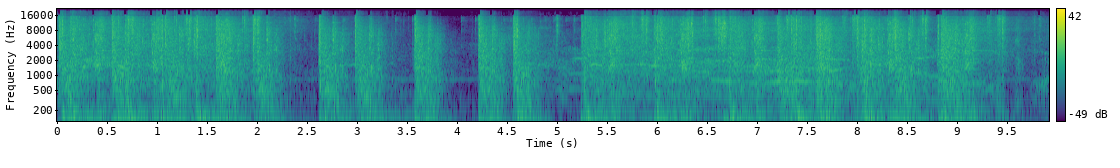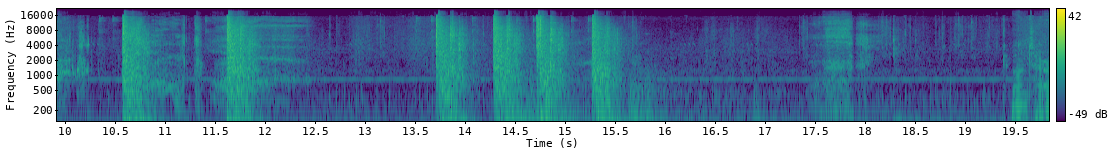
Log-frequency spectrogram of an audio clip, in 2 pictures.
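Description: Automatic turrets in 7 Days to Die fire dense bursts of rapid gunfire with thuds for about ten seconds, then sparser single shots and pauses, loud and close.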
